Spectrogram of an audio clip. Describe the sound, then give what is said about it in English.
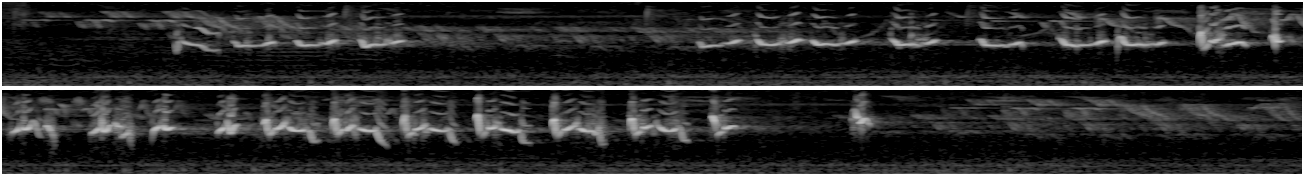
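Thrush song: a bird sings a long run of rapid, repeated bright chirping notes, pausing briefly near the start before continuing in a dense, even sequence, with one last isolated note. “The emotions excited by the songs of these thrushes belong to a higher order, springing as they do from our deepest sense of beauty and harmony of the world.”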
